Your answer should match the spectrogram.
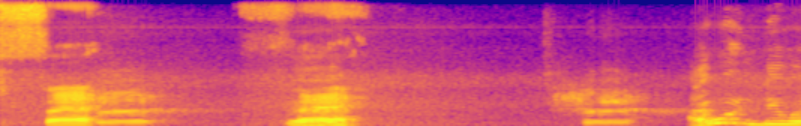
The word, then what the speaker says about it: pho: The pho, the PHO. That It's pronounced fat.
